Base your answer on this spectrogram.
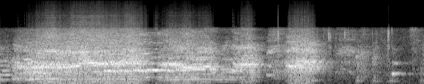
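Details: Excited pet dog before being taken out for a walk, giving a continuous loud squealing wail with wavering pitch that breaks into shorter yelps and then fades.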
